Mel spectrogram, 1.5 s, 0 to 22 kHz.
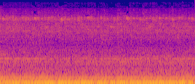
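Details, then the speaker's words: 1984 BMW 318i E30 that sat four years, after refuelling with about four gallons: steady, even low idle with no stumble or skipped beats; the misfire from running low on fuel is gone, engine running smoothly. "she's running like a top now that I put some gasoline in her took a while to crank and get all that fuel pressure back up to the injectors she's running Tip Top"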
